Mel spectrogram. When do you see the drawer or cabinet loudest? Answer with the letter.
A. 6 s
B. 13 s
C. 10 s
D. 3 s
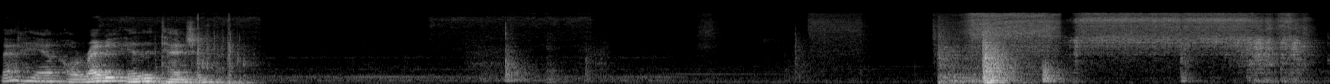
C.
